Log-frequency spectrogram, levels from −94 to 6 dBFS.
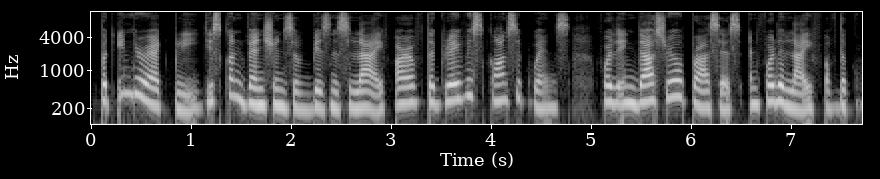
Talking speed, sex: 180 wpm, female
